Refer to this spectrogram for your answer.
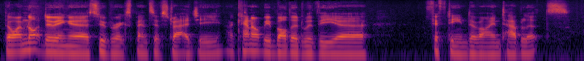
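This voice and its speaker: Streaming a game, a young man keeps up relaxed live commentary and talks with his viewers, replying to chat between plays. He has a fairly low, brisk voice with the soothing quality of a sleep-story reader.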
